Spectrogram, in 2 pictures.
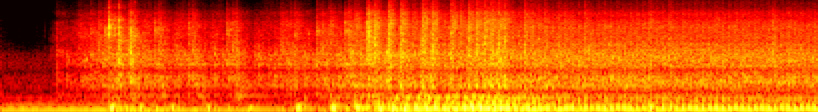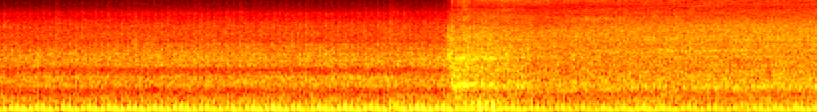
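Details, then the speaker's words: Caterpillar generator that sat with bad gas, after cleaning the gelled-up carburetor and refitting the air filter: a few rough pulls, then catches and settles into a steady even hum with no misses or surging; normal running. "All right, sounds like it's running good."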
